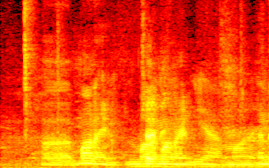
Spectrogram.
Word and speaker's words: Monahan: Monahan.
